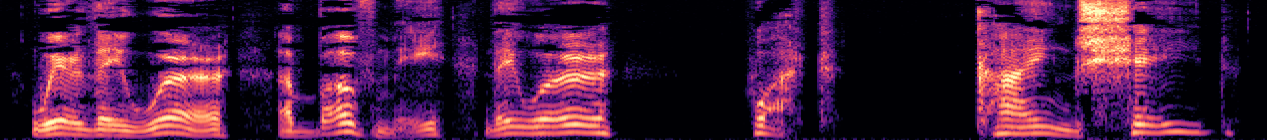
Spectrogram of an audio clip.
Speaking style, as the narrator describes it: I laughed, a tearful howl

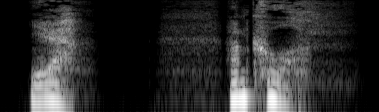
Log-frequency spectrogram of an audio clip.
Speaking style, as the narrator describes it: I gasped

